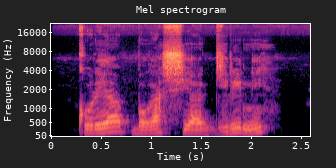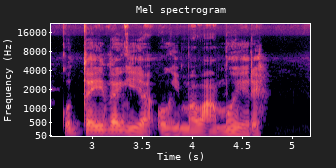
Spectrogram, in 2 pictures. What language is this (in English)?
Kikuyu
